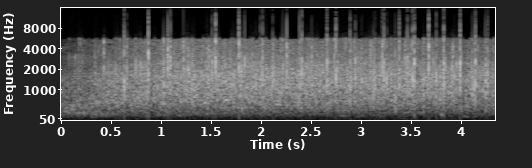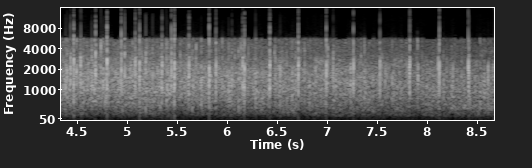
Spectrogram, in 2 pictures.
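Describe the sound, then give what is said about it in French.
Audience applause fills the whole stretch, a dense, even roar of many hands clapping at steady loudness with no break. “non mais il n'y a pas de quoi applaudir”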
